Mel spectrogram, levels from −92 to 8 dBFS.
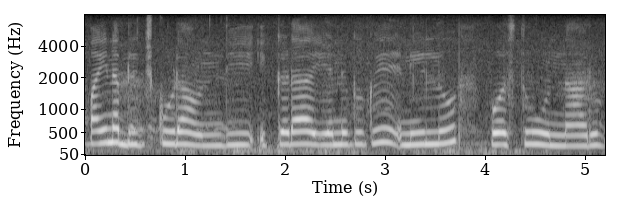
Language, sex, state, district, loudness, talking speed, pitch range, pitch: Telugu, female, Andhra Pradesh, Sri Satya Sai, -14 LUFS, 115 wpm, 245-265 Hz, 255 Hz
